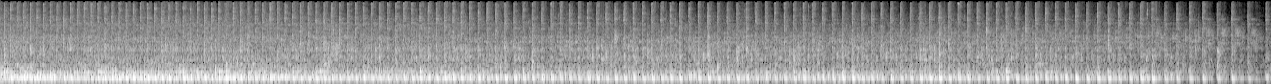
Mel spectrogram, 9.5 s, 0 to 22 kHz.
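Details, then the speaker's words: Restored 1962 Johnson Seahorse 3 HP two-stroke outboard, low-speed needle just richened: slow, slightly uneven putter that fades toward the end; idle set a little too low, losing some low end, but close. "A little too low, so I don't quite have all the low end, you know, to my advantage here, but it's pretty close, so enough that I can work with it."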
